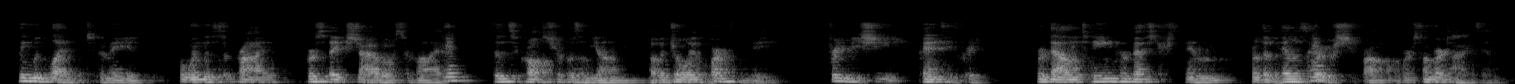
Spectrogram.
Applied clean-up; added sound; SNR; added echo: neural mask model DeepFilterNet 3.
